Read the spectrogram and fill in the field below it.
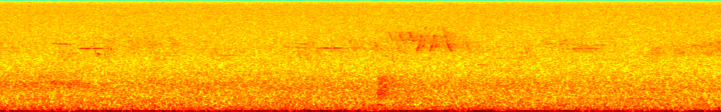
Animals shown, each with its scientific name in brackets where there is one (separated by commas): Black-capped Chickadee (Poecile atricapillus), Chestnut-sided Warbler (Setophaga pensylvanica)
